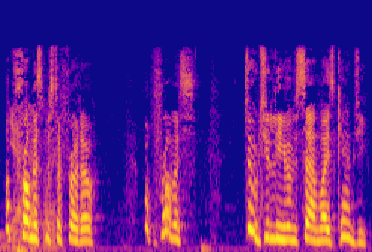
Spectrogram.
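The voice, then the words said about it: Impression of Sam from Lord of the Rings. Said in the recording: “It's a very solid impersonation.”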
